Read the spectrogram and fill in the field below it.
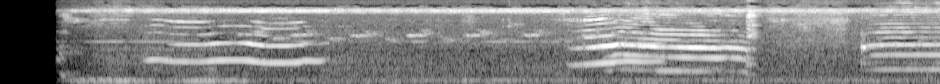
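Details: Black cats, a mother and her kitten, meowing to ask for food: a long level meow, then softer short calls and two rising harmonic-rich meows near the end, over a steady high-pitched background tone.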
